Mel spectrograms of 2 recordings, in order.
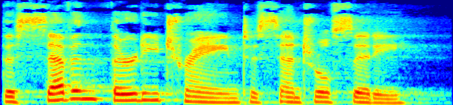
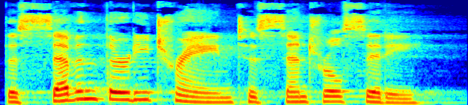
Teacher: Do you notice how to almost disappears? It blends into the next word sounding like to central city.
